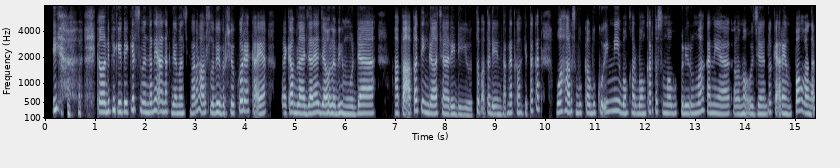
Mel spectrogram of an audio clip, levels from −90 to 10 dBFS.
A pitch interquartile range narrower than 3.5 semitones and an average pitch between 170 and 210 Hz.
No: average, 2.7 semitones; high, 225 Hz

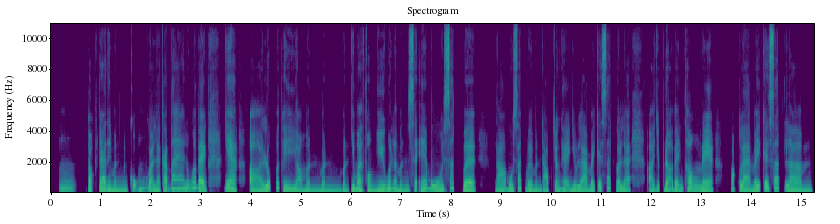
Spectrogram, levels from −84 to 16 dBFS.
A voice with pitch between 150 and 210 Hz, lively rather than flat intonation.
Yes: high, 205 Hz; wide, 6.2 semitones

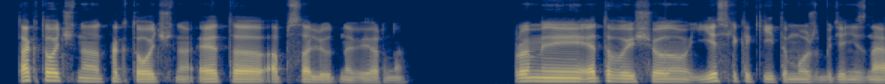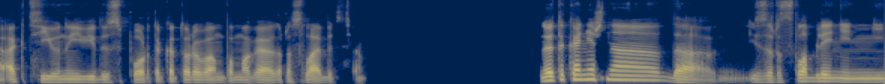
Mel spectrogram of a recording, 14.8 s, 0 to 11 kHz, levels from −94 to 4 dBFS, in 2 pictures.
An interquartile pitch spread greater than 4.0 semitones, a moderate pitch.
No: average, 4.5 semitones; low, 105 Hz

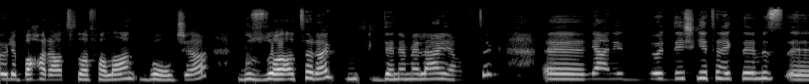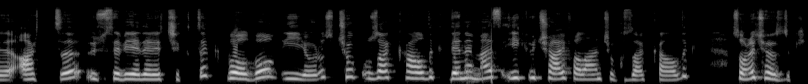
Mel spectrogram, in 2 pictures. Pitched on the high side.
Yes: very high, 250 Hz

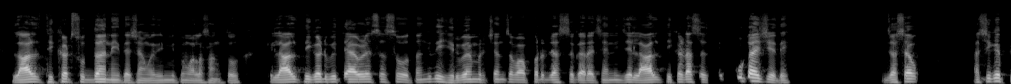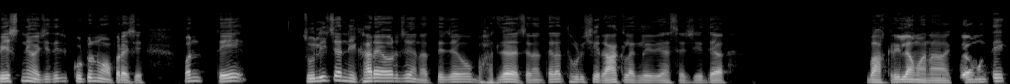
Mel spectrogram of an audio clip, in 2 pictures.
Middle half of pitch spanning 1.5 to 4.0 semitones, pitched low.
Yes: average, 3.6 semitones; low, 115 Hz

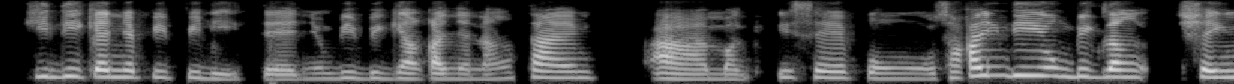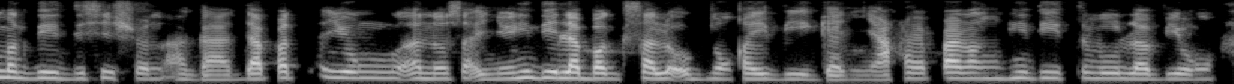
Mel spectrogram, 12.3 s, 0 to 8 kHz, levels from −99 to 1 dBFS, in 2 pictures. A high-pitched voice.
Yes: high, 200 Hz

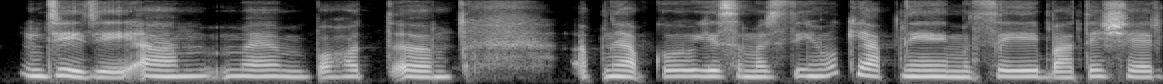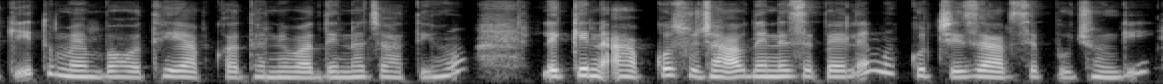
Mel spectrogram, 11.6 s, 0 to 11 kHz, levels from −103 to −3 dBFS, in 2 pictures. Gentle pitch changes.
Yes: narrow, 1.7 semitones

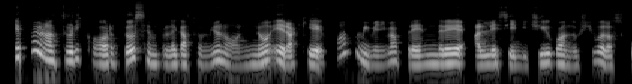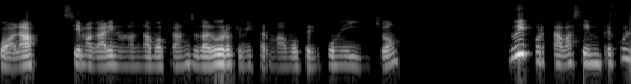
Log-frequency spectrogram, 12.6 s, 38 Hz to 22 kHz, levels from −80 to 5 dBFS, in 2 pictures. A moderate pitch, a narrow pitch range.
No: medium, 175 Hz; average, 4.1 semitones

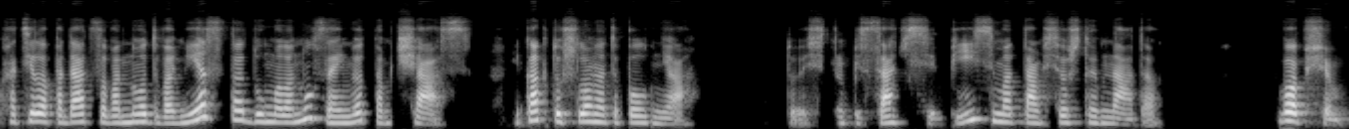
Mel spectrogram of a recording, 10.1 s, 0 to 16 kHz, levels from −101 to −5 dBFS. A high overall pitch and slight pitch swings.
No: high, 210 Hz; average, 3.8 semitones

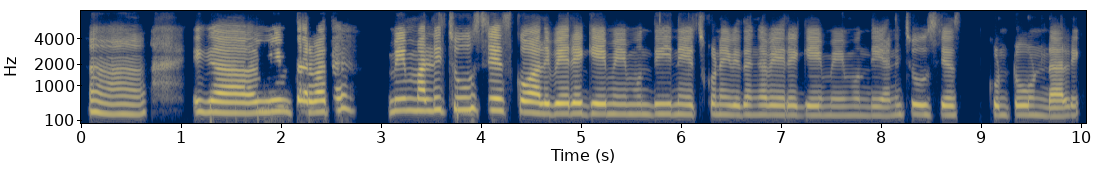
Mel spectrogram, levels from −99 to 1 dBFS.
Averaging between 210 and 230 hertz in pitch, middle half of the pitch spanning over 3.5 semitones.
Yes: high, 220 Hz; average, 4.2 semitones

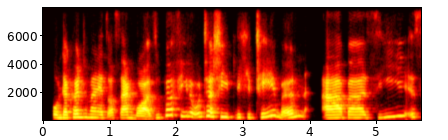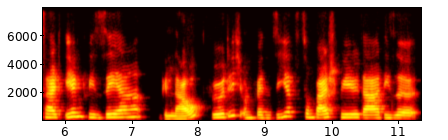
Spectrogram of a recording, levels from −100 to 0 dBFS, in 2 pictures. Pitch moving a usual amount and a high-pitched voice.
Yes: average, 4.1 semitones; high, 235 Hz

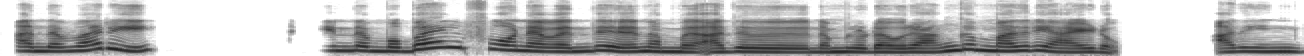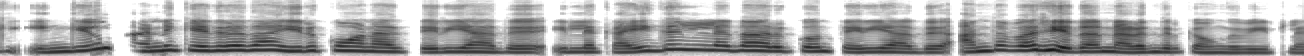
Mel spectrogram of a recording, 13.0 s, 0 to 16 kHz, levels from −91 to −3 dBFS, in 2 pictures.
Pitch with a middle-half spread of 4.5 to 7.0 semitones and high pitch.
Yes: average, 5.2 semitones; high, 235 Hz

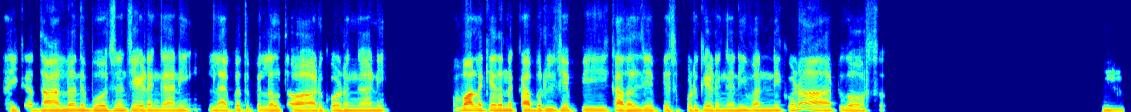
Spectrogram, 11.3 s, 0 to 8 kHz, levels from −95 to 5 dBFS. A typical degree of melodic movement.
No: narrow, 1.3 semitones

